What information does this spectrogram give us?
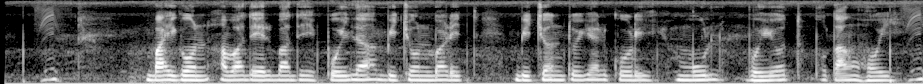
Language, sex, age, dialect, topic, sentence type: Bengali, male, 60-100, Rajbangshi, agriculture, statement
